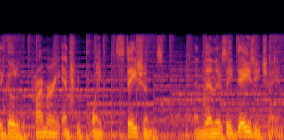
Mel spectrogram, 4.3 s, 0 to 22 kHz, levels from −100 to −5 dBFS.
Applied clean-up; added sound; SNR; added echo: none; Organ; 11 dB; none.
